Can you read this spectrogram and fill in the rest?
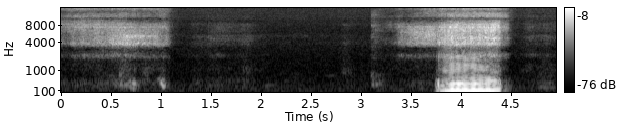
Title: Ginger Snoring..#youtubeshorts #trending #beagle #dog #viral #love #doglover #labrador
